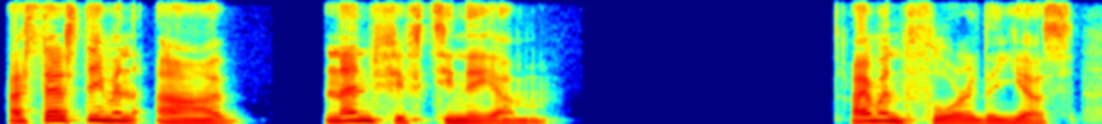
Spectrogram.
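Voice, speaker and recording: Expressive and gravelly at medium pitch, this unhurried woman's voice comes through in clean studio sound with no room sound. A bubbly Belarusian futures day trader whose first language is Russian, she giggles through casual live stream chat with loose non-native grammar.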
